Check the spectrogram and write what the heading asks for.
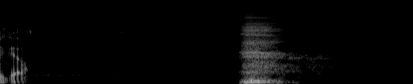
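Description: A man's single heavy, exasperated sigh with some voice in it, about two and a half seconds in, trailing off.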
